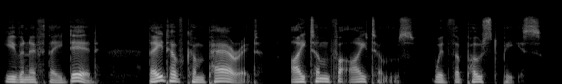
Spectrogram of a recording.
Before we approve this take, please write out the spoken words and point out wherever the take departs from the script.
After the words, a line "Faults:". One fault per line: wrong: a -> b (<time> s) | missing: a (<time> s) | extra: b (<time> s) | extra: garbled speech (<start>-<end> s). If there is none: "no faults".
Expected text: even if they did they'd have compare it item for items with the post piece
even if they did they'd have compare it item for items with the post piece
Faults:
no faults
